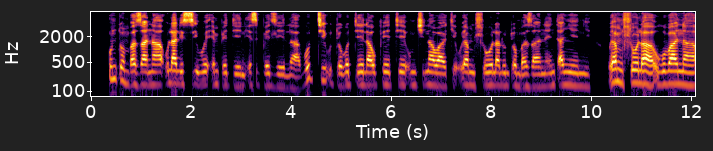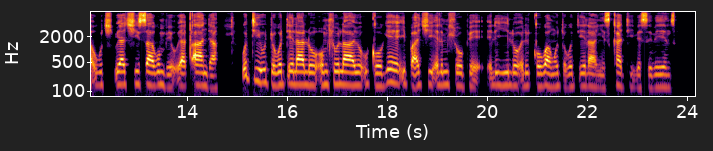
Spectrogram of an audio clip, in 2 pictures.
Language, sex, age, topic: North Ndebele, female, 18-24, health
